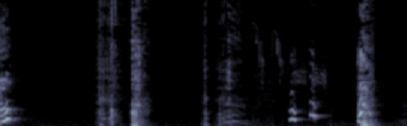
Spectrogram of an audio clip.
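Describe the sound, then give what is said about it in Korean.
A person imitates a dog barking, giving a string of about six sharp, loud yips and barks at an uneven pace, with no talking. “근데 어떻게 그렇게 개같이 짖어요?”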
